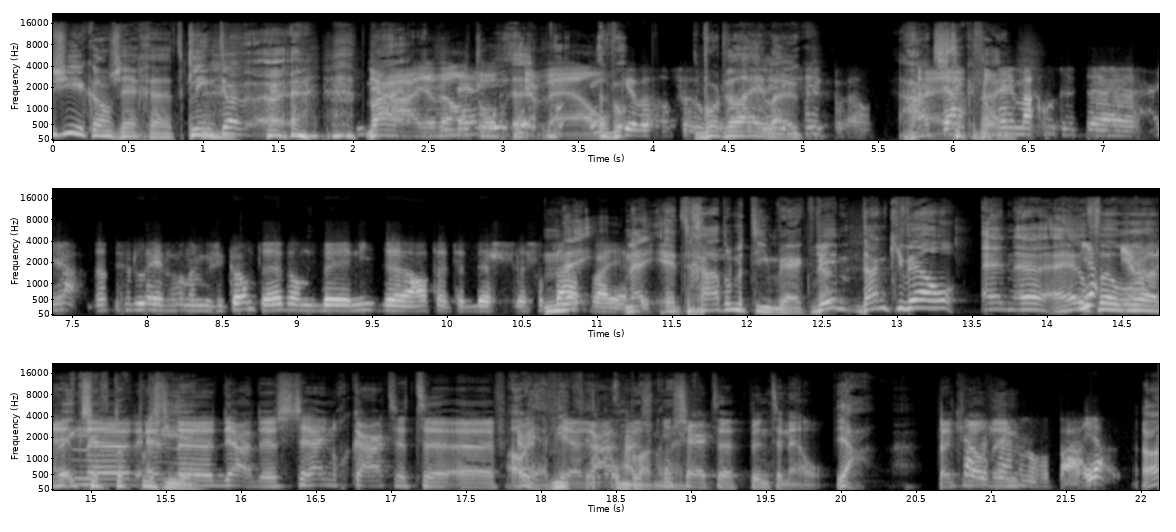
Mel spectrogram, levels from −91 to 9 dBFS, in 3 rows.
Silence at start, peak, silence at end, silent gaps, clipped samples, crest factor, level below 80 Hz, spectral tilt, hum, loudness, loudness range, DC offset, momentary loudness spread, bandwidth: 0 s; -4 dBFS; 0 s; none; under 0.1%; 18 dB; -60 dBFS; -4.5 dB/octave; none; -22 LUFS; 5 LU; under 0.1%; 8 LU; 17 kHz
